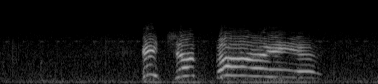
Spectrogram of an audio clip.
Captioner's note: shouting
